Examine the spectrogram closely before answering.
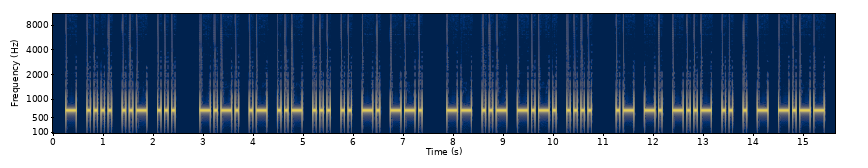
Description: Morse code, heard as a keyed tone, about 17 wpm, 700 Hz. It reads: THUS CAUSING MUCH ANXIETY
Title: Pangram Challenge v2 - 17wpm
